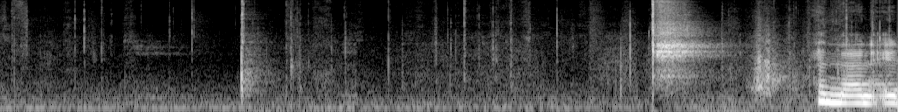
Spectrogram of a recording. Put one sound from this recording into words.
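Paper banknotes rustle as they are flipped through.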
